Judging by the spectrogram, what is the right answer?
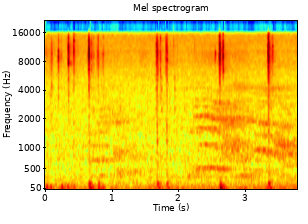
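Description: Fingers type VBA code on a computer keyboard, sharp key clicks arriving in short irregular clusters with brief pauses, close and clear over a faint room hiss.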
